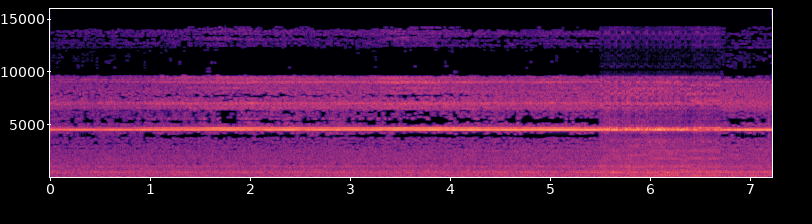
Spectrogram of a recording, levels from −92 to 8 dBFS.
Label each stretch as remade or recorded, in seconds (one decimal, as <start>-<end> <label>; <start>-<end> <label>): 0.0-5.5 recorded; 5.5-6.7 remade; 6.7-7.2 recorded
